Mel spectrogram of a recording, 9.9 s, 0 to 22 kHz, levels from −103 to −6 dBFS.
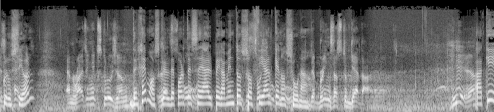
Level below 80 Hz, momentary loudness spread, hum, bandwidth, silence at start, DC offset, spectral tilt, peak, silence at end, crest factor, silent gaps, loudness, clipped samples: -40 dBFS; 15 LU; none; 18 kHz; 0 s; under 0.1%; -5 dB/octave; 0 dBFS; 0 s; 18 dB; none; -18 LUFS; under 0.1%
